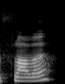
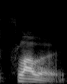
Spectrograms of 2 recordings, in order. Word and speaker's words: flour: The actual word is flower. FLOUR has to be pronounced as flower, as we call flower the things that blossom in trees.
